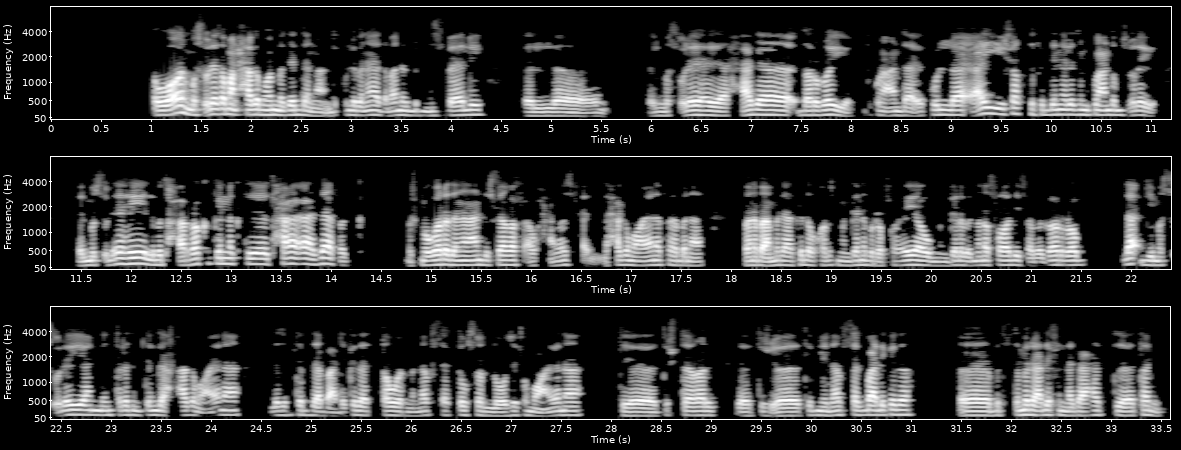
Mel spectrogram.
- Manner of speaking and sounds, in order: tapping
- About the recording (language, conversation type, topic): Arabic, podcast, إزاي بتعرّف النجاح في حياتك؟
